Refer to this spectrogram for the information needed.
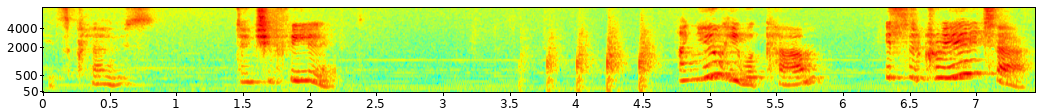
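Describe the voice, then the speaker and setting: A woman's voice: high voice, huge pitch swings, slow pace, long pauses, faint music behind, heavily acted, low-quality recording. A woman playing a romantic, optimistic angel in an audio drama, effusive, playful and affectionate. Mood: awed.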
